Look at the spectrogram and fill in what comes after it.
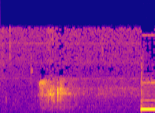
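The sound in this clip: A telephone busy tone after a call was cut off: a loud, steady single-pitch tone that starts abruptly at the very end, after a stretch of near silence and faint murmur.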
